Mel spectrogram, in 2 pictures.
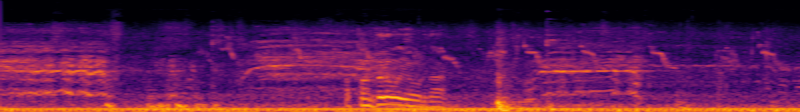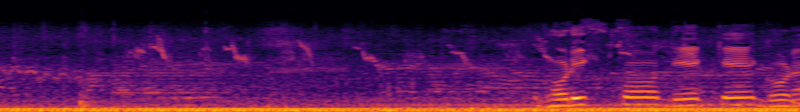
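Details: Nukra horse calling on arrival by truck at the Muktsar Sahib fair, several short quavering neighs scattered through steady low vehicle rumble, with men's voices and crowd chatter throughout.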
